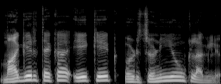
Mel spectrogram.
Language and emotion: Goan Konkani, neutral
